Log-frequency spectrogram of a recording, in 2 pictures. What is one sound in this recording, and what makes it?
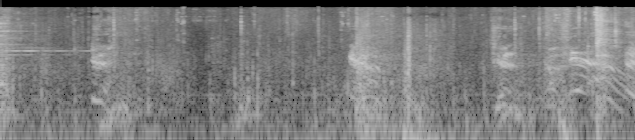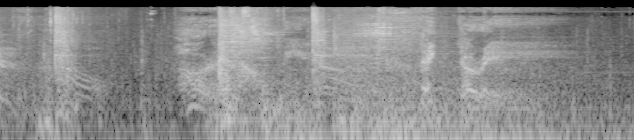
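Metal weapons clash and strike in quick bursts.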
